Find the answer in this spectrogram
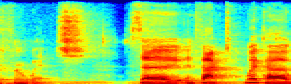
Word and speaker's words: Wicca: So, in fact, Wicca would be pronounced Wicha originally.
